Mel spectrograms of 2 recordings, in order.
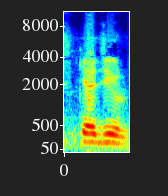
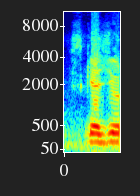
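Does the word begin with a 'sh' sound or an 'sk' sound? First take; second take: sk; sk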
